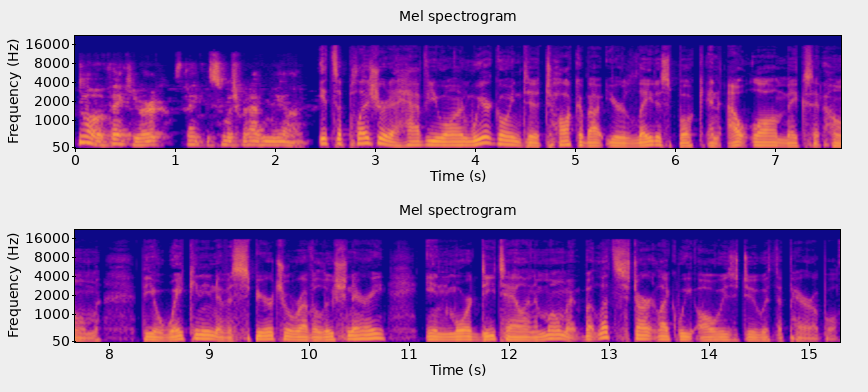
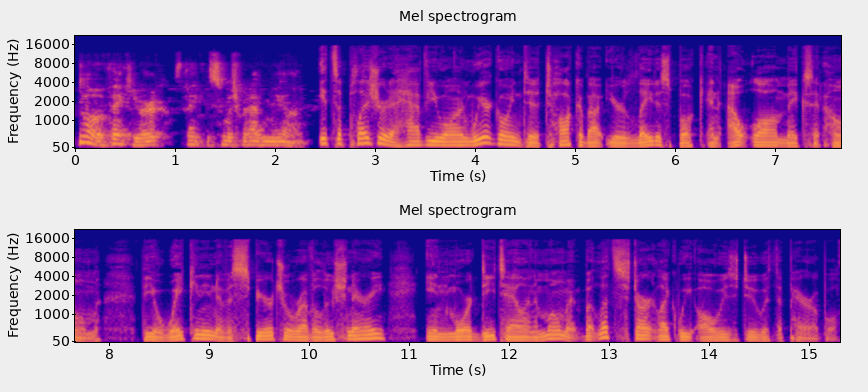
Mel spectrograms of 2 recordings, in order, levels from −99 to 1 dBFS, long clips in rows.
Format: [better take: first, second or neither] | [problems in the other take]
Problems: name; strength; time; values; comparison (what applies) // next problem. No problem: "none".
neither | none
